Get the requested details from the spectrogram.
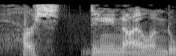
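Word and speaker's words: Harstine Island: Patty in Harstein Island, Washington, listening to KBCS. Am I saying that right, Patty? – Well, you surely did.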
